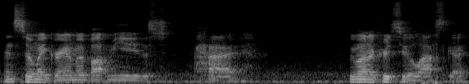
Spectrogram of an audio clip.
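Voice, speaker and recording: A man's voice: on the low side, fairly even intonation, moderate pace, a bit bright, slight background noise. A young man in his twenties chatting casually as a vlogger, rambling through stories with lots of "like" fillers and self-corrections while sitting at a table indoors. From United States. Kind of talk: casual rambling show-and-tell. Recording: roomy echo with faint ambience.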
